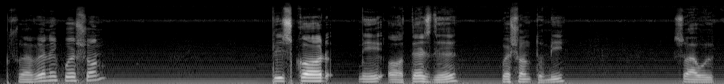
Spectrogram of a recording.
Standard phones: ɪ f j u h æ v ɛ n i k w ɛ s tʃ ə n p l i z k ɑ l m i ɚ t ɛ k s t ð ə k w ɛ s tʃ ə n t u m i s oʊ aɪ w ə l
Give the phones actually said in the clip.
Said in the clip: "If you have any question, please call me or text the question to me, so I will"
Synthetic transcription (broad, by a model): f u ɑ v ɛ n i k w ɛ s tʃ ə n p l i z k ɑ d m i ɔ t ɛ s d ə k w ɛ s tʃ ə n t u m i s oʊ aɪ w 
